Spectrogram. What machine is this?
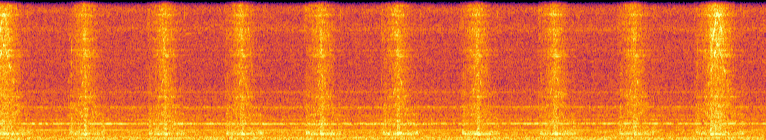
slide rail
